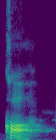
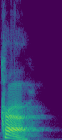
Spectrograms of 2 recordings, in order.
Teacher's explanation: The R sound is pronounced. That's what we call rhotic in phonology.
